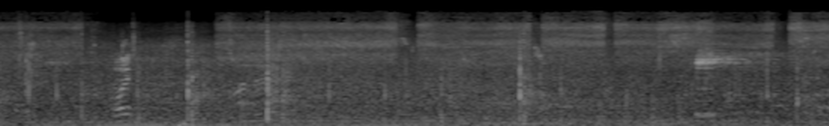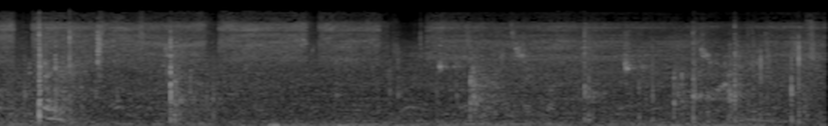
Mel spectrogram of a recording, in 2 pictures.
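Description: Tennis shoes squeak on a hard court.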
